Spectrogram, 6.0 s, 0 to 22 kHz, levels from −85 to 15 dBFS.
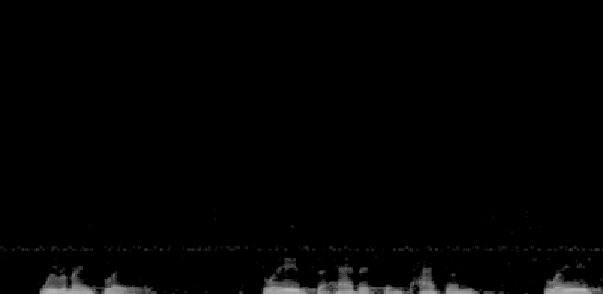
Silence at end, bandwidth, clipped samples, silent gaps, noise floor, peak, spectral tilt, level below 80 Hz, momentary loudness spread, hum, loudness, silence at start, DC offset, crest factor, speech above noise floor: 0.05 s; 3.6 kHz; under 0.1%; none; -77 dBFS; -10 dBFS; -13 dB/octave; -64 dBFS; 14 LU; none; -24 LUFS; 0.4 s; under 0.1%; 16 dB; 54 dB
